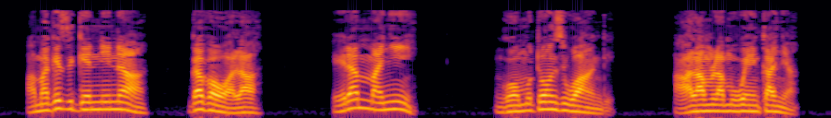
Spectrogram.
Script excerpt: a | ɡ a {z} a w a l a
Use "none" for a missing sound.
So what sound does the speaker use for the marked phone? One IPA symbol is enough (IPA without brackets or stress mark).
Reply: v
